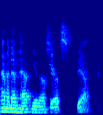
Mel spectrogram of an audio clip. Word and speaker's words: Amenemhat: remember this yeah so I've heard it pronounced Eminem hot or something like that I call them Eminem hat you know so that's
